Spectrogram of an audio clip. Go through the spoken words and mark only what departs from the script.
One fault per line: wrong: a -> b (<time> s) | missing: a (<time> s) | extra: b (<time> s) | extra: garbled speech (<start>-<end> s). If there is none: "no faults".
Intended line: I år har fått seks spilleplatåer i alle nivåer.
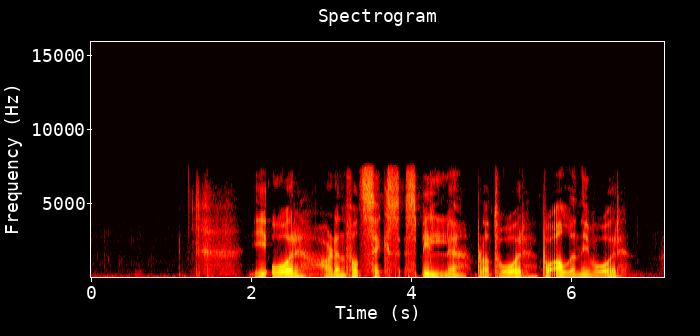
extra: den (3.0 s)
wrong: i -> på (5.6 s)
